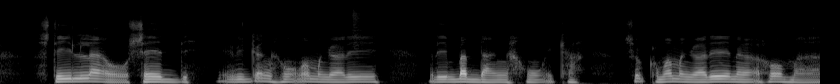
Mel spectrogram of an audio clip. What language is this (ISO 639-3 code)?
tpl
